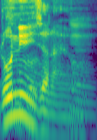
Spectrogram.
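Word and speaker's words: 浪人: 그러니까 론인이 정말로 그 일본 말의 낭인을 일본 발음으로 그쵸, 하면은 이제 론인이잖아요.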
